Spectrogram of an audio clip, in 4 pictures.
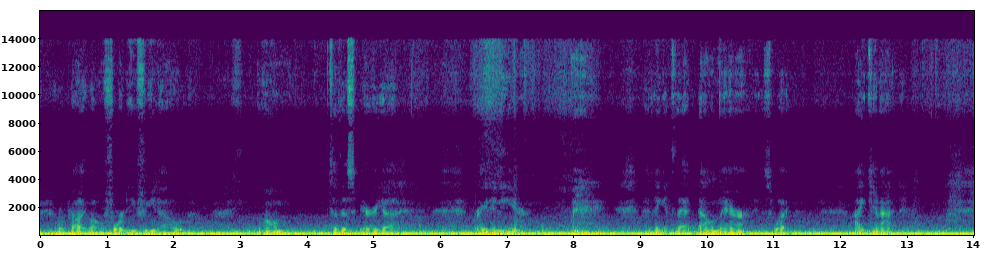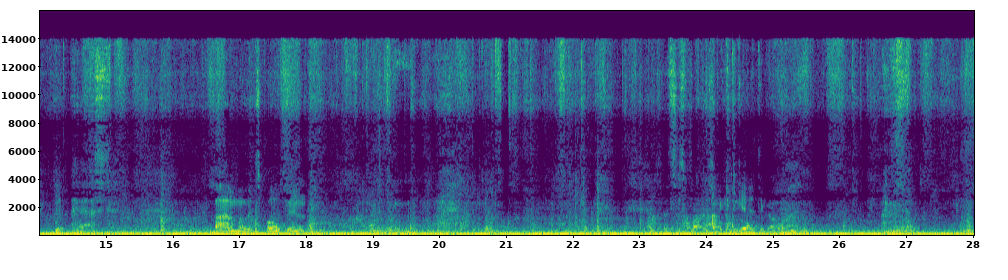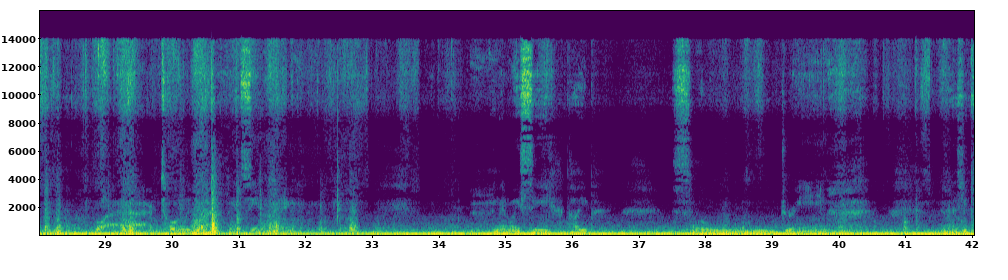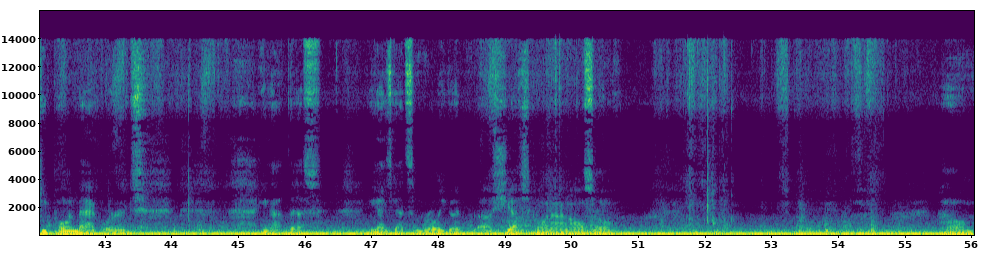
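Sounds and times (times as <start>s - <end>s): steady low hum: 0.0s - 56.0s
knocks and rubbing in a pipe: 14.6s - 33.5s.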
